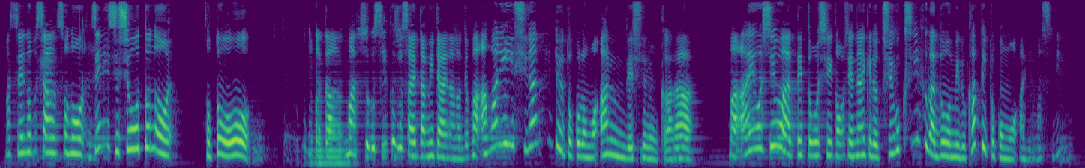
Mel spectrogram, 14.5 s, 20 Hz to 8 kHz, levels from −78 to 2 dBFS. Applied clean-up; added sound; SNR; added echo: neural mask model DeepFilterNet 3.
